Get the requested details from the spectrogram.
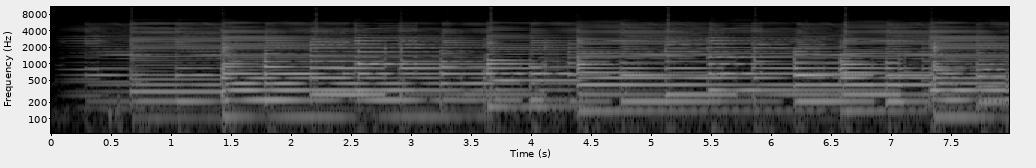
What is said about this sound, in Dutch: Het gaat me hier vooral om het feit dat dat, dat is take 1. Hè. Je hebt een gitaar en een klavecimbal. Hoe, hoe spelen die dat perfect tezamen over elk nootje is nagedacht.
